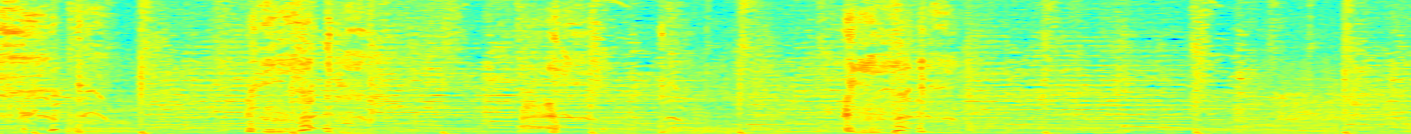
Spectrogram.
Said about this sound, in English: Did I hear a baby coughing?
